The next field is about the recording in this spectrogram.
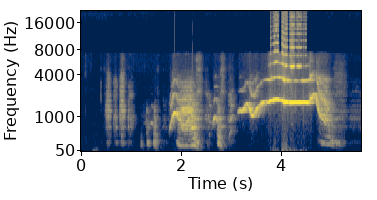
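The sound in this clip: A person's voice imitates a dog: a few short breathy huffs and grunts, then a long, high, tonal whine that climbs and holds before cutting off.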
